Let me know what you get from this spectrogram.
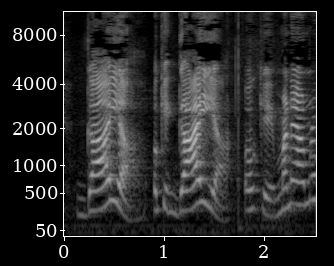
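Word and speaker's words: Gaia: Okay this is গায়া, মানে কি আজব, জি এ আই এ, how would you pronounce G এ আই এ, গায়া।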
